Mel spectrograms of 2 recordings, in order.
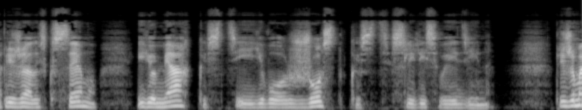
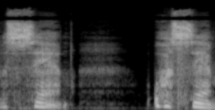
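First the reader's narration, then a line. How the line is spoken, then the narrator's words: Whispering. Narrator (Russian): шептала она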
